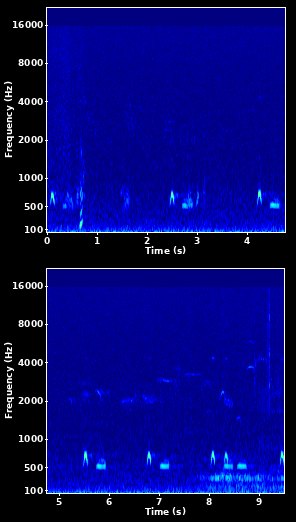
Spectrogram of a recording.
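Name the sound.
common cuckoo calling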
